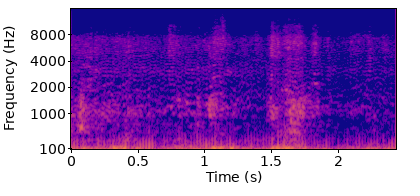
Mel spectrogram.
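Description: Low, steady rumble of a truck driving along, with a few faint short squeaks or whines over it, the clearest about a second and a half in.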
